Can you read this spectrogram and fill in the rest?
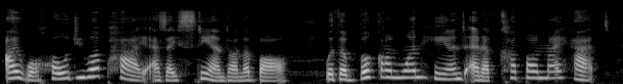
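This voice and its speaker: A woman's voice: on the high side, expressive, unhurried, darkish tone. A woman voicing a playful, boastful, mischievous male cat from a storybook, in a showy, coaxing sing-song.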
